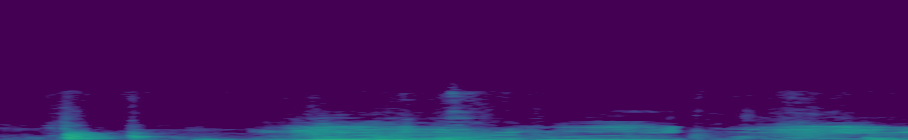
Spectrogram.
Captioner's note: cattle mooing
